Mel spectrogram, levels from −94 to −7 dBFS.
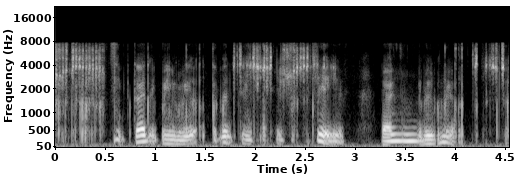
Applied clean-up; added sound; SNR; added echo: neural diffusion model UNIVERSE++.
